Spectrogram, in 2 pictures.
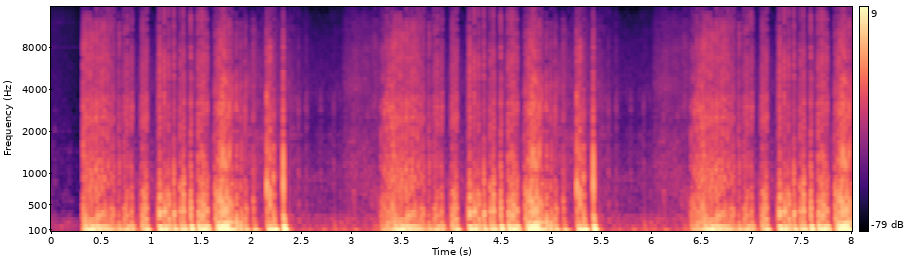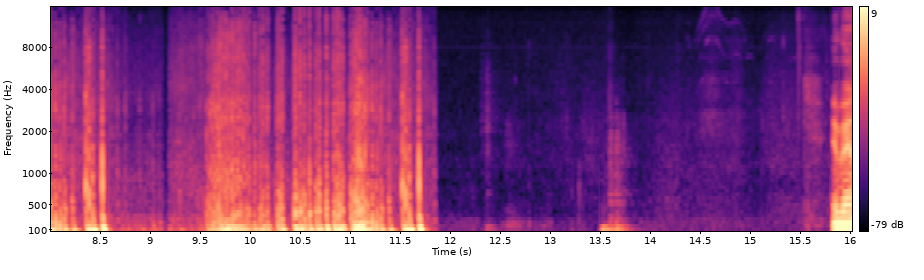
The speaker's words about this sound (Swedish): med den här fingret ja, som du drar exakt, på den hårkammen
